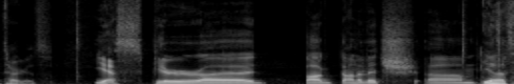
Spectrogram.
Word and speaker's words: Bogdanovich: but I do like targets yes Peter uh bogdanovich um yeah that's how you say it yeah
